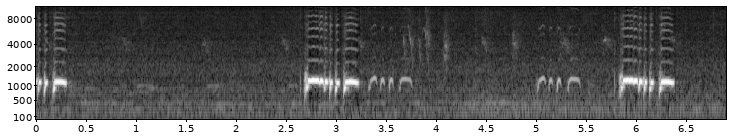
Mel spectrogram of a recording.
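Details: Zebra dove singing actively to stir other doves to reply: loud rolling coos at roughly three-second intervals, each followed by short clipped notes. Quieter triple coos fill the gaps over a low background drone.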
